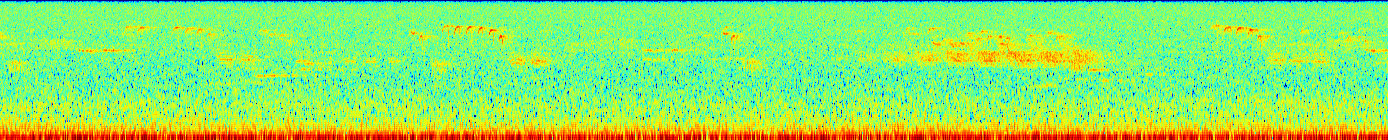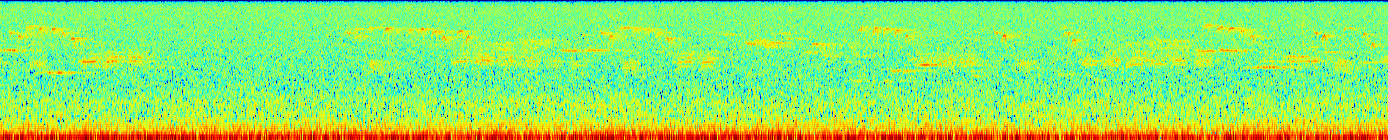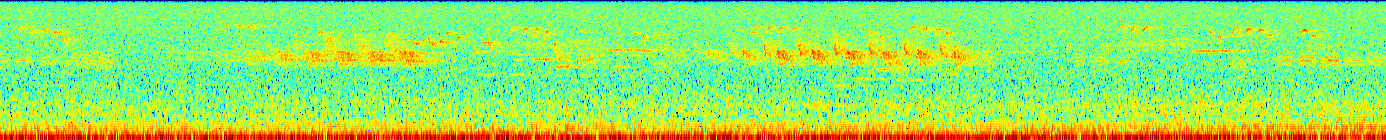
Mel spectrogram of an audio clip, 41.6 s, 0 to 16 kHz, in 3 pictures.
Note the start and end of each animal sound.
0.1s-1.6s: Black-throated Green Warbler (Setophaga virens)
1.3s-3.0s: Black-capped Chickadee (Poecile atricapillus)
2.0s-3.9s: Hermit Thrush (Catharus guttatus)
4.4s-5.7s: Black-capped Chickadee (Poecile atricapillus)
5.5s-7.0s: Black-throated Green Warbler (Setophaga virens)
7.2s-7.8s: Black-capped Chickadee (Poecile atricapillus)
8.8s-11.2s: Ovenbird (Seiurus aurocapilla)
10.4s-11.7s: Hermit Thrush (Catharus guttatus)
12.1s-13.3s: Black-capped Chickadee (Poecile atricapillus)
12.9s-14.2s: Black-throated Green Warbler (Setophaga virens)
13.9s-15.5s: Hermit Thrush (Catharus guttatus)
14.0s-15.5s: Black-capped Chickadee (Poecile atricapillus)
17.2s-19.3s: Black-capped Chickadee (Poecile atricapillus)
18.8s-20.1s: Black-throated Green Warbler (Setophaga virens)
20.0s-21.2s: Black-capped Chickadee (Poecile atricapillus)
20.7s-22.3s: Brown Creeper (Certhia americana)
22.2s-23.8s: Hermit Thrush (Catharus guttatus)
22.5s-23.8s: Black-capped Chickadee (Poecile atricapillus)
24.5s-25.3s: Black-capped Chickadee (Poecile atricapillus)
25.0s-26.6s: Black-throated Green Warbler (Setophaga virens)
25.7s-27.3s: Hermit Thrush (Catharus guttatus)
25.8s-26.5s: Black-capped Chickadee (Poecile atricapillus)
27.3s-29.0s: Black-capped Chickadee (Poecile atricapillus)
30.0s-32.2s: Ovenbird (Seiurus aurocapilla)
31.7s-33.2s: Brown Creeper (Certhia americana)
32.8s-33.9s: Black-capped Chickadee (Poecile atricapillus)
33.1s-34.5s: Black-throated Green Warbler (Setophaga virens)
34.7s-37.7s: Ovenbird (Seiurus aurocapilla)
35.1s-36.0s: Black-capped Chickadee (Poecile atricapillus)
36.5s-37.8s: Black-capped Chickadee (Poecile atricapillus)
38.7s-40.4s: Black-throated Green Warbler (Setophaga virens)
38.9s-41.6s: Black-capped Chickadee (Poecile atricapillus)

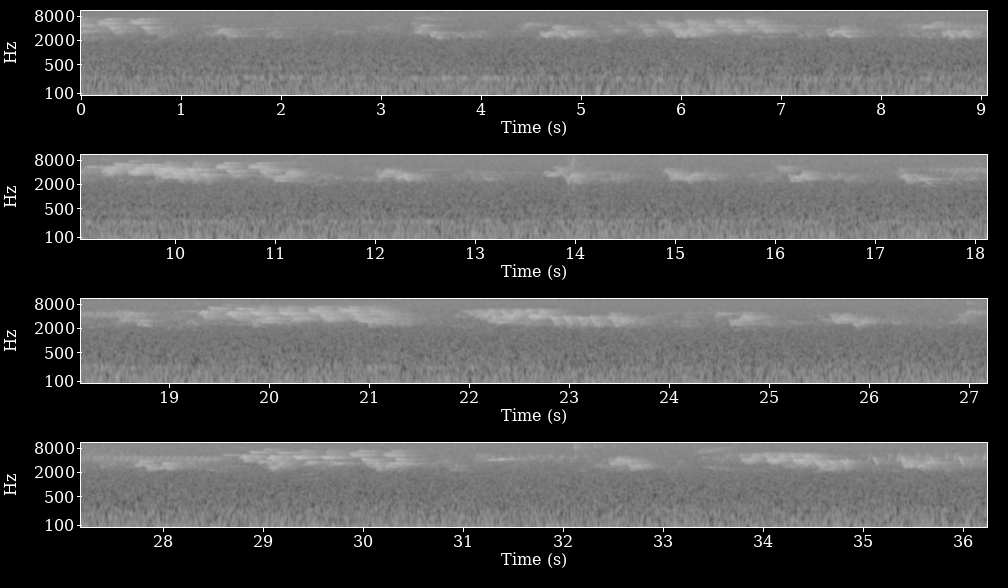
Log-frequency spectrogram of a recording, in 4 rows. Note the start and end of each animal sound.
0.0s-1.2s: Indigo Bunting (Passerina cyanea)
0.0s-36.2s: Red-eyed Vireo (Vireo olivaceus)
0.9s-2.3s: Eastern Wood-Pewee (Contopus virens)
5.4s-7.1s: Ovenbird (Seiurus aurocapilla)
8.2s-9.8s: Pine Warbler (Setophaga pinus)
9.1s-11.4s: Indigo Bunting (Passerina cyanea)
9.1s-10.5s: Mourning Warbler (Geothlypis philadelphia)
12.2s-13.6s: Eastern Wood-Pewee (Contopus virens)
17.3s-18.9s: Pine Warbler (Setophaga pinus)
19.1s-21.4s: Indigo Bunting (Passerina cyanea)
21.9s-23.6s: Mourning Warbler (Geothlypis philadelphia)
26.8s-28.7s: Pine Warbler (Setophaga pinus)
28.4s-30.7s: Indigo Bunting (Passerina cyanea)
31.0s-32.4s: Chestnut-sided Warbler (Setophaga pensylvanica)
33.6s-35.0s: Mourning Warbler (Geothlypis philadelphia)
34.9s-36.2s: Ovenbird (Seiurus aurocapilla)

